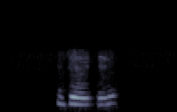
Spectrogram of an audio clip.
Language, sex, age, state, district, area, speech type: Hindi, female, 18-30, Madhya Pradesh, Harda, urban, conversation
